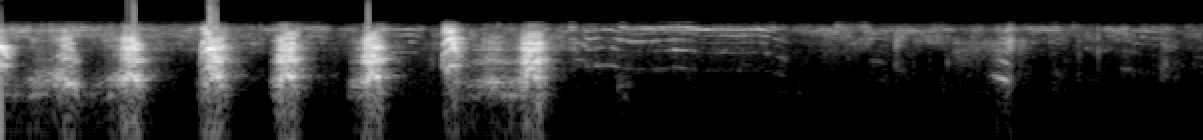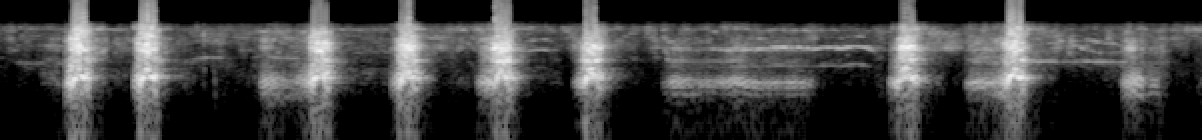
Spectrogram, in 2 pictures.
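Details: Greyhound on a back porch, set off barking by greyhound videos playing nearby: runs of sharp, loud barks nearly twice a second, a quiet pause with a faint thin whine, then more rapid barking bouts.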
